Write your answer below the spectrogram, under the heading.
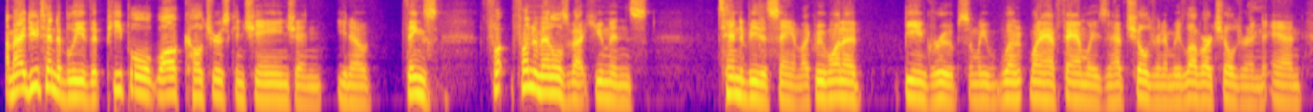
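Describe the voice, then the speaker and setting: A male podcast co-host with an American accent and a middle-pitched voice, recorded very dry. He speaks casually in a panel discussion, tentatively working through his thoughts as he goes. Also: brisk, dry recording. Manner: tentative, thinking aloud.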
